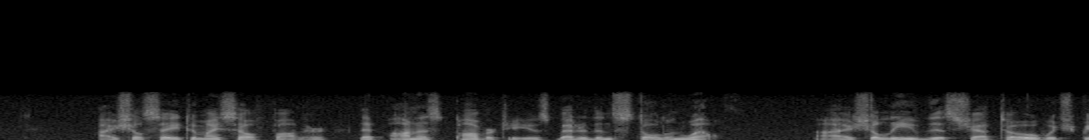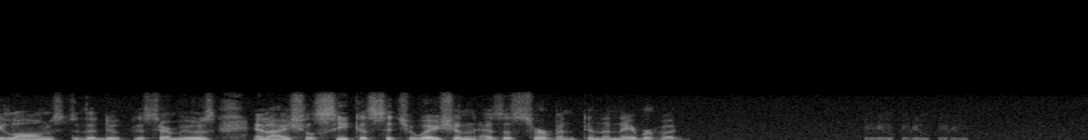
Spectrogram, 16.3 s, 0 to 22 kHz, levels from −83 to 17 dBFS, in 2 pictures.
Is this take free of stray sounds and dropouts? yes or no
no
